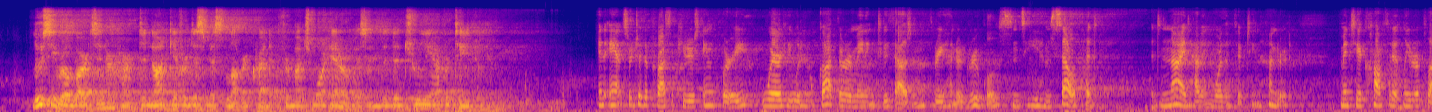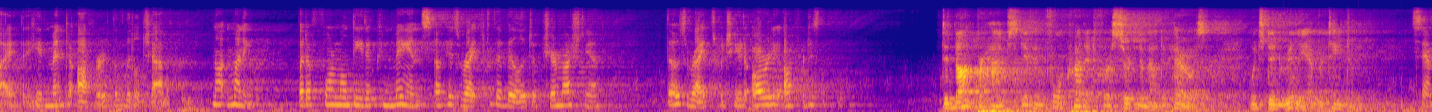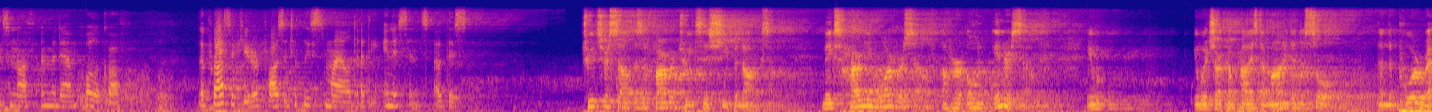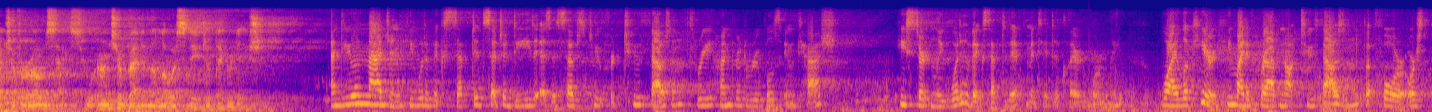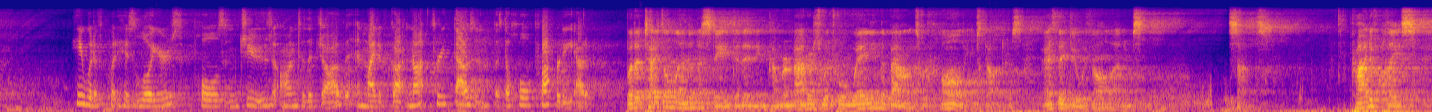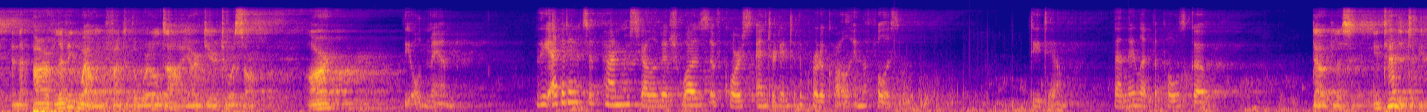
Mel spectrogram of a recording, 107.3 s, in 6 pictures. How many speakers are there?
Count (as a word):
two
